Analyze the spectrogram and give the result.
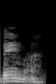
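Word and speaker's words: Böhme: Yeah, it's Jakob Bema.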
